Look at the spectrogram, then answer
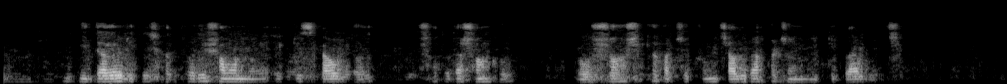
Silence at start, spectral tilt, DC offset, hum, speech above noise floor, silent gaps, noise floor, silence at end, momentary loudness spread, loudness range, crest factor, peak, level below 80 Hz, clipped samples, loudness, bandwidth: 0.05 s; -4 dB/octave; under 0.1%; none; 42 dB; none; -67 dBFS; 1.1 s; 17 LU; 5 LU; 24 dB; -4 dBFS; -70 dBFS; under 0.1%; -25 LUFS; 7.6 kHz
